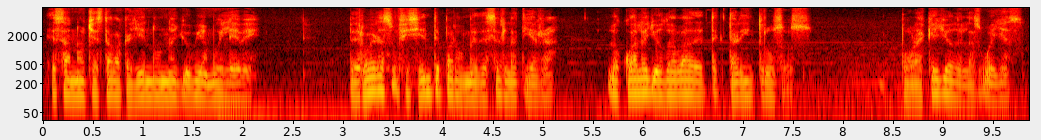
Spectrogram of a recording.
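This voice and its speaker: A man reading horror stories aloud in a grave, measured storytelling voice. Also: lowish voice, steady tone, mellow, soft background music. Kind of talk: scripted horror story narration.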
